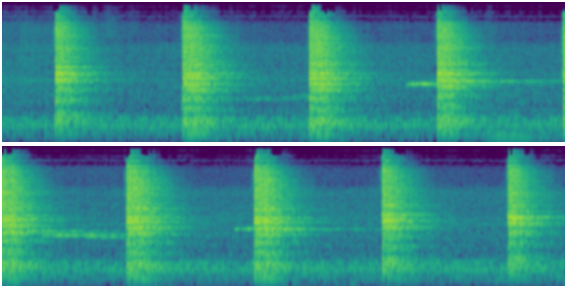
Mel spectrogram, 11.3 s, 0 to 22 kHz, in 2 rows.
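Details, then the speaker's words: ESWL lithotripsy of a patient's left kidney stone, stone focused with C-arm, fluid-filled membrane transmitting vibration: sharp evenly spaced knocking bursts about every 1.3 seconds, roughly 47 a minute; lithotripsy shock waves. "सिर्फ ठकठक की आवाज है जो खतरनाक है और इससे लगता है कि जैसे थोड़ी से कुछ टूट रहे हैं।"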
